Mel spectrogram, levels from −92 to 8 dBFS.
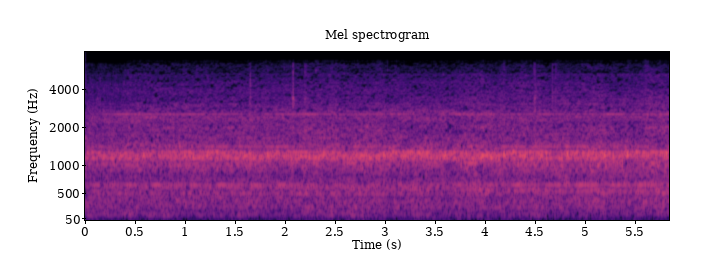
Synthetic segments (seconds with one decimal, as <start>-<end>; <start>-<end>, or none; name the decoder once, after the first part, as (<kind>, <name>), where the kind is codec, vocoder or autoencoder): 3.1-4.1 (codec, DAC)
